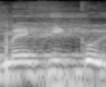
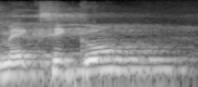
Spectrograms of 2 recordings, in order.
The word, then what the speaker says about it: México: Nosotros decimos México y no decimos México, porque esa X en realidad no es una X, es una G.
